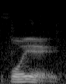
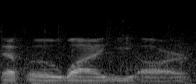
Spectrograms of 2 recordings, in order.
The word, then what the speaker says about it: foyer: seen it maybe bank it's called the foyer or the foyer depending on where you're from the French would pronounce f o y e r foyer and in Canada that's actually how we say it most of the time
